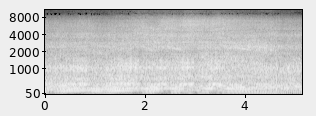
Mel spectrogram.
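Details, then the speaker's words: Yamaha NMAX V3 155 at about 9,500 km, after repairing an error 12 burnt wire that stopped it starting: when free-revved with traction control on, revs climb then repeatedly dip and catch as the engine is cut. "Umaandar. Pag ni-rev natin, naka-on ang traction control kaya"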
